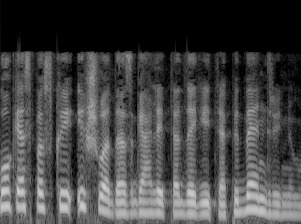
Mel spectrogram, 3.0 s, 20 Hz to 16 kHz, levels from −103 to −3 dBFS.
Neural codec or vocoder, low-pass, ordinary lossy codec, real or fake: codec, 16 kHz, 2 kbps, FunCodec, trained on Chinese and English, 25 frames a second; 7.2 kHz; AAC, 48 kbps; fake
